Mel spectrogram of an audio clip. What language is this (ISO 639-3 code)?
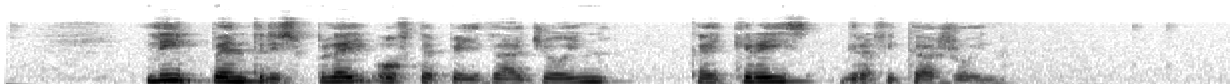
epo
